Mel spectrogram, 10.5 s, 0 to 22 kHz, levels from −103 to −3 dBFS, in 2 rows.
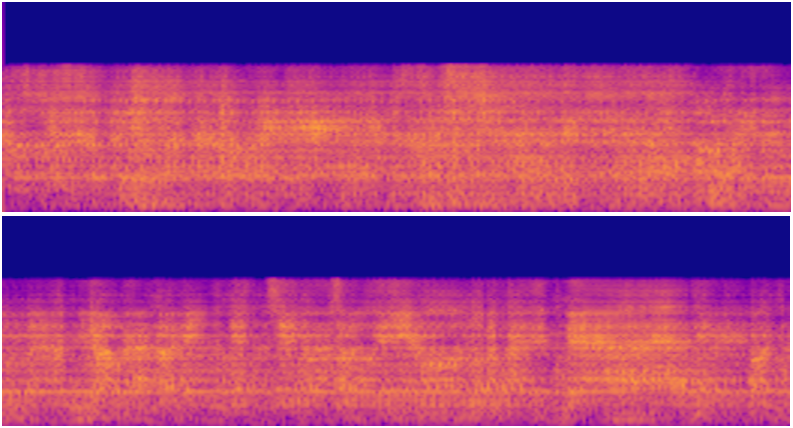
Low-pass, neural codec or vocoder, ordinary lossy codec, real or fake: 7.2 kHz; codec, 16 kHz in and 24 kHz out, 0.6 kbps, FocalCodec, streaming, 4096 codes; none; fake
